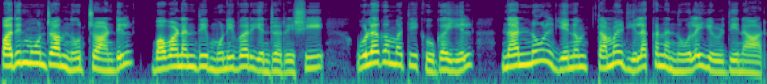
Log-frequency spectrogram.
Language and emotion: Tamil, neutral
